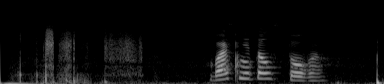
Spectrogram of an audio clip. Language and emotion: Russian, neutral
